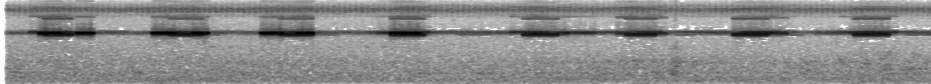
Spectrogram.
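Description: A cricket gives high, pure chirps in short bursts, repeated about once a second.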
